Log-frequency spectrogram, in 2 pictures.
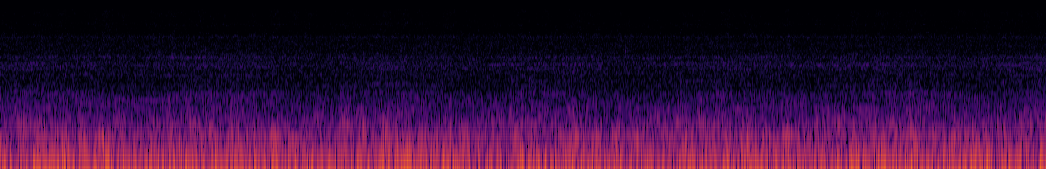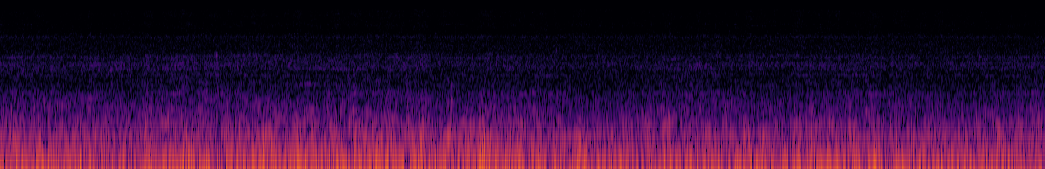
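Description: Freight train of coal gondola cars rolling steadily past a grade crossing: a continuous low rumble of wheels on the rails, muffled inside a car's cabin.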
